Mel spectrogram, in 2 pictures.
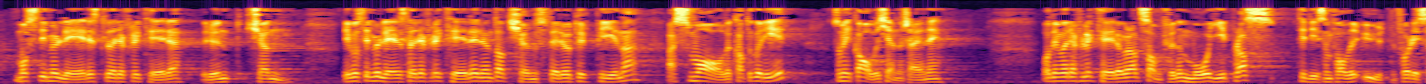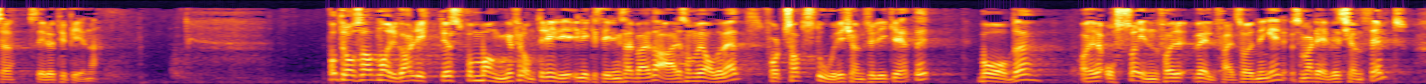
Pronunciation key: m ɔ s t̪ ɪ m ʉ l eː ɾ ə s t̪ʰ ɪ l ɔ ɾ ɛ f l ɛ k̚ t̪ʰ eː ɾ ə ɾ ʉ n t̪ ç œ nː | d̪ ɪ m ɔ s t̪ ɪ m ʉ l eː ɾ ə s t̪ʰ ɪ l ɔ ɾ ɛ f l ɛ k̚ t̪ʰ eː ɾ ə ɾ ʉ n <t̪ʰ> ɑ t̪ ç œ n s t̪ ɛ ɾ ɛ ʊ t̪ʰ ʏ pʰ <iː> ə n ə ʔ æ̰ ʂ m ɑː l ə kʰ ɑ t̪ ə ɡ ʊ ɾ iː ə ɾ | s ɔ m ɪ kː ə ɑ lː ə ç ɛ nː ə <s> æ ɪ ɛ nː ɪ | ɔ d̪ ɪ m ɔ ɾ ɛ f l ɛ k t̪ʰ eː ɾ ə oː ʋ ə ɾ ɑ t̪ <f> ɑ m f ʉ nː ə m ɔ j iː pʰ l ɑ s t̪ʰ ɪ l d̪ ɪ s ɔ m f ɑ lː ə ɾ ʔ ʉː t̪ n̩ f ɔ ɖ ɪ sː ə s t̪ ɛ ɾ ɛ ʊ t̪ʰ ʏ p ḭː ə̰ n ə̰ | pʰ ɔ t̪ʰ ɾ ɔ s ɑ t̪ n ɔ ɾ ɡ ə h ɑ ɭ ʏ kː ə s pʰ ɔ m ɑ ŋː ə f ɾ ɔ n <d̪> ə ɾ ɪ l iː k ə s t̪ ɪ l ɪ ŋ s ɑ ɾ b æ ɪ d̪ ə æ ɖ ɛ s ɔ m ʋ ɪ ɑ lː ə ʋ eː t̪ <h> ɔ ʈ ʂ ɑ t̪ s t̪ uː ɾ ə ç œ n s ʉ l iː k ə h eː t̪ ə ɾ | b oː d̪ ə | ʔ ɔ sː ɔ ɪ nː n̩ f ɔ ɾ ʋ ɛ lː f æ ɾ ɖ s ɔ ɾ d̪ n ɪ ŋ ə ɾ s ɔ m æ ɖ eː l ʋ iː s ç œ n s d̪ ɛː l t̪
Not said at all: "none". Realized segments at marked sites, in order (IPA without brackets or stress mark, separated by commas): t̪, iː, ʂ, s, t̪, f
